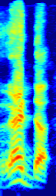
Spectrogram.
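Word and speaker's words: read: Letter has ಟು ಬಿ ರೆಡ್. ನೋಡಿ, ರೀಡ್ ಇದನ್ನ ವಿ ಟೂ ದಲ್ಲಿ ರೆಡ್ ಅಂತ ಉಚ್ಚಾರ ಮಾಡಬೇಕು, ವಿ ಥ್ರೀಯಲ್ಲೂ ಸಹಿತ ರೆಡ್ ಅಂತ ಉಚ್ಚಾರ ಮಾಡಬೇಕು. ಸ್ಪೆಲಿಂಗ್ ಸೇಮ್ ಇರುತ್ತೆ. ಓಕೆ, ಅಂದ್ರೆ ಕಾಗುಣಿತ ಒಂದೇ ಇರುತ್ತೆ, ಆದ್ರೆ ಉಚ್ಚಾರ. ಇಲ್ಲಿ ರೆಡ್ ಬಿಟ್ವೀನ್ ದ ಲೈನ್ಸ್,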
